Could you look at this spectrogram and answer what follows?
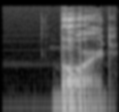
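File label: "bored", English, male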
